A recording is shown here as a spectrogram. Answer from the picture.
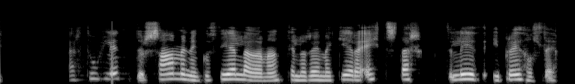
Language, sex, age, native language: Icelandic, female, 20-29, Icelandic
